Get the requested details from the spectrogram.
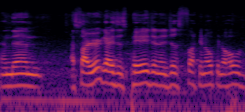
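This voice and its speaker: Noticeable background noise sits behind a man with an American accent who talks at a fairly quick pace in a flat monotone, his pitch fairly high. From Southern California, Orange County. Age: 30s. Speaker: amateur baseball player and bat maker. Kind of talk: casual chat.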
